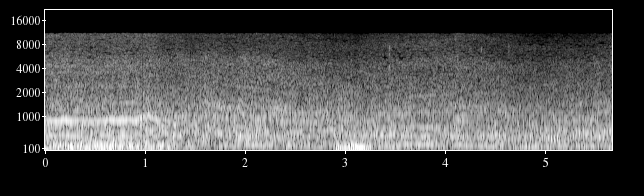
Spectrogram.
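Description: A racing car engine drops in pitch with quick downshifts as the car slows.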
